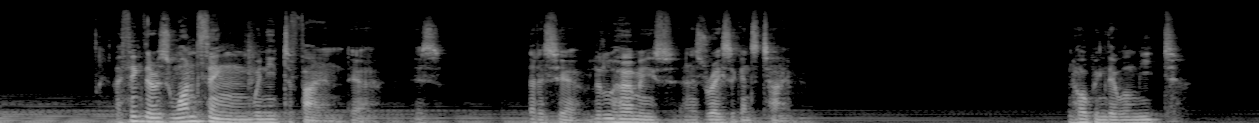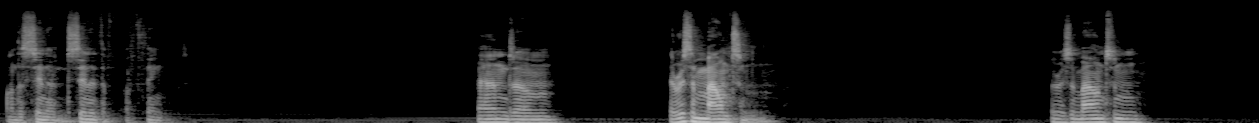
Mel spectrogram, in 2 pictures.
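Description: A man speaks calmly and close to a microphone, in short phrases.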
